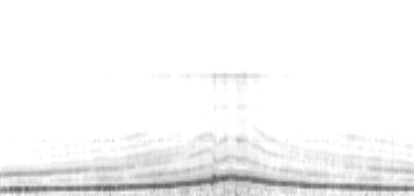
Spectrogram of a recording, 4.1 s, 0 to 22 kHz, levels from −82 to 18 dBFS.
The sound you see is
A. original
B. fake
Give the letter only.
B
